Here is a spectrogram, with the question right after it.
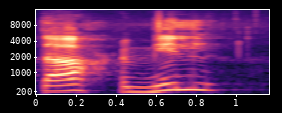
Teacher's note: ہا ہے باریک ہا، حلق سے ادا کرتے ہیں ، جیسے ہم عین کو باریک پڑھتے ہیں اسی طرح ہا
